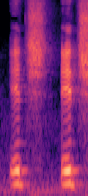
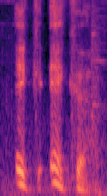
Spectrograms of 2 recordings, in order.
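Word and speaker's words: Ichor: Oh, itch or how do you say that again? Yeah, Icker.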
